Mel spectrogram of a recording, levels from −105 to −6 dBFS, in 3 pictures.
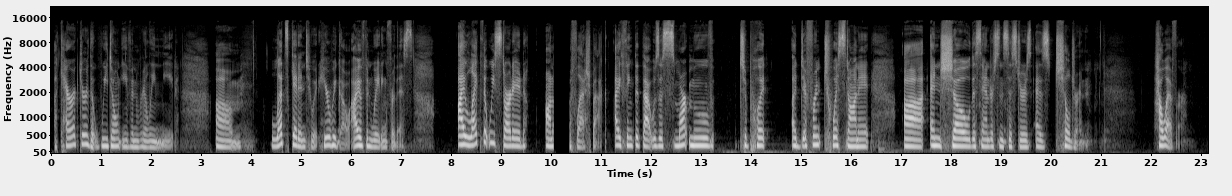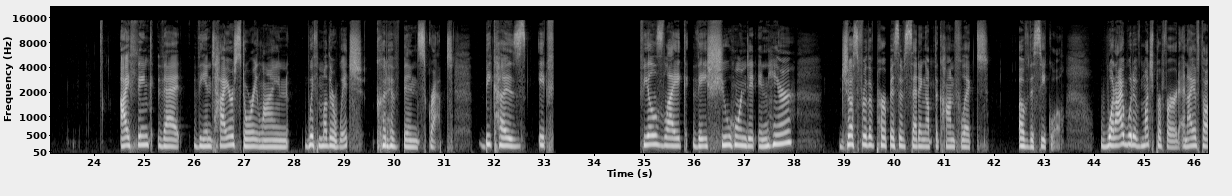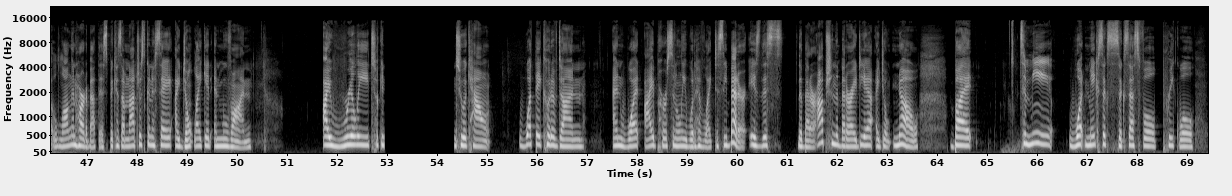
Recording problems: audio cutting out; at 10 s, at 33 s for 1.5 s and at 53 s for 1.5 s

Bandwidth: 14.5 kHz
